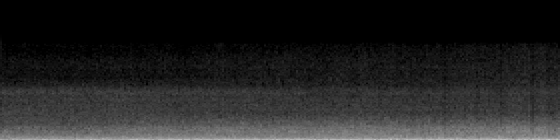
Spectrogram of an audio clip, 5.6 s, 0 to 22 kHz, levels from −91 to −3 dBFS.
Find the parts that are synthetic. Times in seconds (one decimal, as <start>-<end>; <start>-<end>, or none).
3.0-3.6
